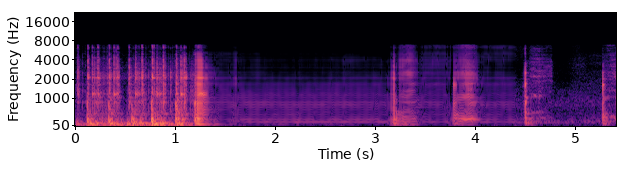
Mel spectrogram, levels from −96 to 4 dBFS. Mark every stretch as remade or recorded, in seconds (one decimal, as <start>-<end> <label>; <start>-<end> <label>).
0.0-1.2 recorded; 1.2-4.4 remade; 4.4-5.4 recorded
